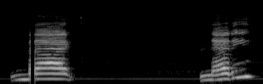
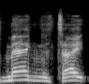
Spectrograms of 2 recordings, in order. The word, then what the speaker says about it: magnetite: Um, Mag Nettie, did I say it right? It's magnetite, Mike.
